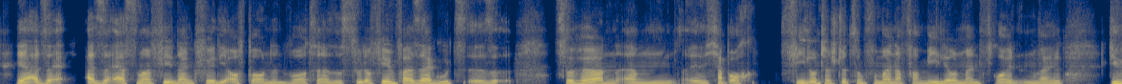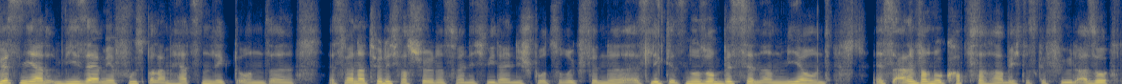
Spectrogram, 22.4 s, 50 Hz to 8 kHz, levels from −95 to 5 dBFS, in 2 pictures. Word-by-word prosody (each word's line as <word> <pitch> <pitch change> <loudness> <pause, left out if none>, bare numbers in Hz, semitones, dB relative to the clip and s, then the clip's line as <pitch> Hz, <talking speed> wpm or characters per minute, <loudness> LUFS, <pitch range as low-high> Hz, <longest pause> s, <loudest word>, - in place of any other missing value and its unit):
Ja, 140 -1 +6
also 140 +1 +4 0.3
also 145 0 +4
erst 145 +2 +2
mal 135 -1 +3
vielen 145 +1 +1
Dank 140 0 0
für 140 -1 +1
die 130 0 +1
aufbauenden 130 -3 -1
Worte. 125 +1 -3
Also, 125 0 -2
es 125 0 -6
tut 150 - 0
auf 135 -1 -2
jeden 170 -1 +5
Fall 155 -2 +4
sehr 145 +2 +5
gut, 155 +2 -2
äh, 135 -1 -2
so 140 +2 -2 0.6
zu 145 -1 +1
hören, 150 +1 +4
ähm. 130 -1 -2 0.3
Ich 130 +6 -5
habe 155 -2 +3
auch 155 0 -1 0.3
viel 175 -1 -1
Unterstützung 155 0 -1
von 145 -1 -5
meiner 135 -1 +1
Familie 140 +4 0
und 145 - +1
meinen 125 -2 -3
Freunden, 130 0 -2
weil 130 0 -2 0.5
die 160 -1 +6
wissen 205 -1 +4
ja, 165 -3 +6
wie 150 +4 +1
sehr 150 -1 +6
mir 145 0 -2
Fußball 155 -2 -4
am 135 0 -2
Herzen 145 +2 -5
liegt 145 +1 -5
und, 130 -1 -5
äh, 130 -1 -4 0.3
es 115 - -10
wär 145 +1 +3
natürlich 155 +2 +2
was 135 0 -1
Schönes, 125 -1 -3
wenn 125 -1 -5
ich 120 0 -9
wieder 125 -1 -2
in 125 - -4
die 125 - -4
Spur 130 0 -6
zurückfinde. 130 0 -5
Es 125 - -5
liegt 150 +1 0
jetzt 140 0 -3
nur 155 +1 +3
so 155 +1 +4
'n 150 -2 +1
bisschen 160 -1 0
an 135 -1 -2
mir 155 +3 +2
und 135 -3 -4 0.4
ist 140 - -3
einfach 175 0 +4
nur 145 -3 +3
Kopfsache, 150 -3 -2
habe 120 0 -2
ich 125 - -7
das 125 0 -12
Gefühl. 125 0 -5
Also, 145 +2 +3
140 Hz, 210 wpm, -24 LUFS, 130-150 Hz, 0.6 s, Ja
